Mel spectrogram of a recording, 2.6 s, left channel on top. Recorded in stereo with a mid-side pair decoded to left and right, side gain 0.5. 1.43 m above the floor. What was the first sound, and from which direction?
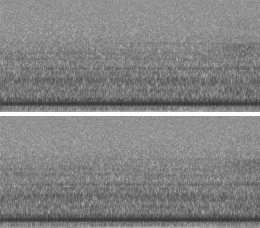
Only background noise.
